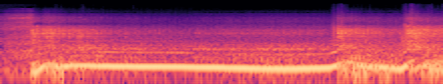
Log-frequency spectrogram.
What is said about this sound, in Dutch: Ja, weet jij welke auto er zojuist is gestart hier in de showroom bij Autovilla? Ja, het is wel een ster, deze auto. Dat kan ik wel als tipje meegeven.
